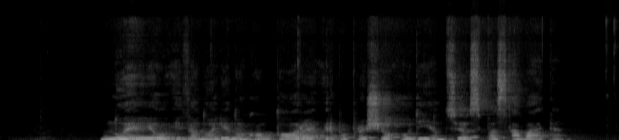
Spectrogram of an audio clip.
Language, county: Lithuanian, Vilnius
